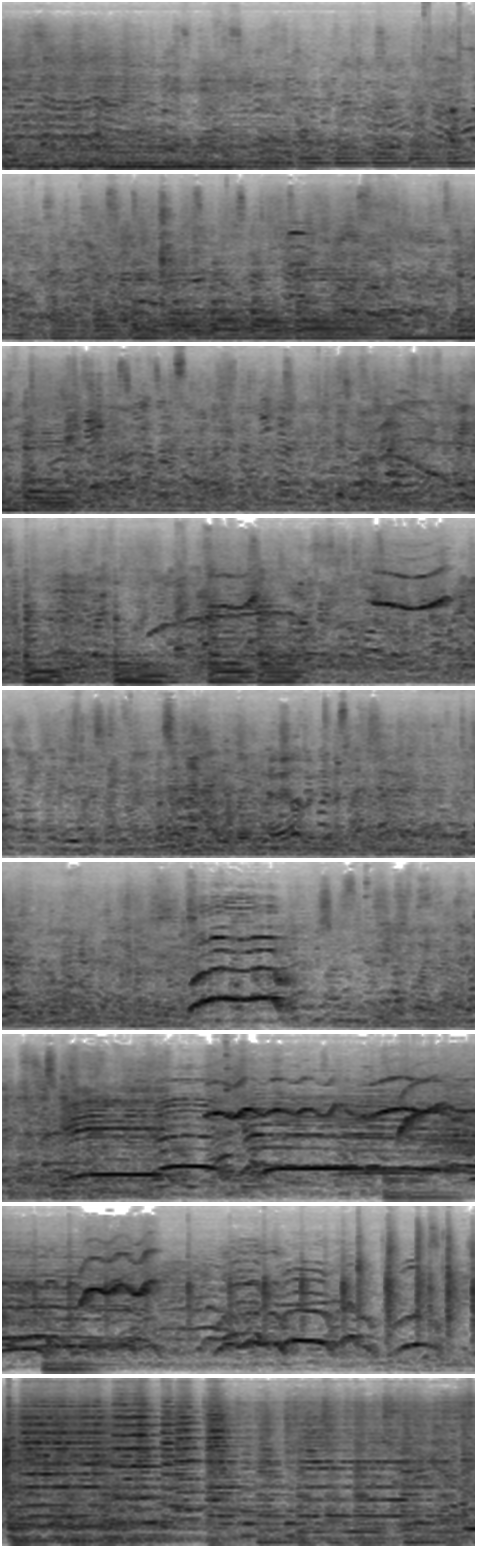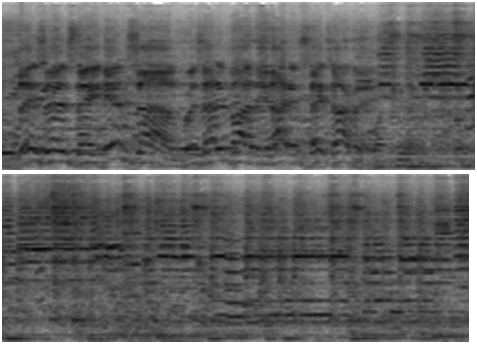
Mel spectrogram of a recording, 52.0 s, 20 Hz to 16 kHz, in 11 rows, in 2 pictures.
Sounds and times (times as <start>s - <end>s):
Music: 0.0s - 11.0s, 14.2s - 18.6s, 32.1s - 34.6s, 37.8s - 51.9s
Speech: 0.0s - 31.0s, 41.6s - 46.5s.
